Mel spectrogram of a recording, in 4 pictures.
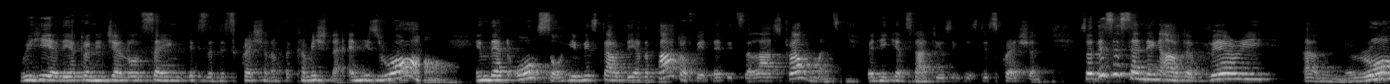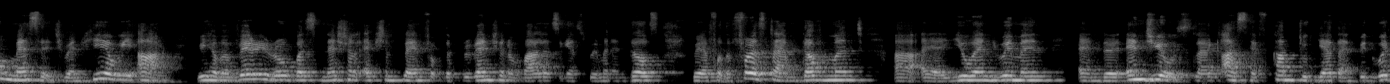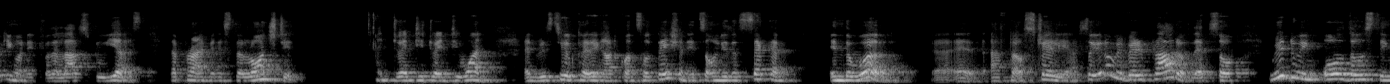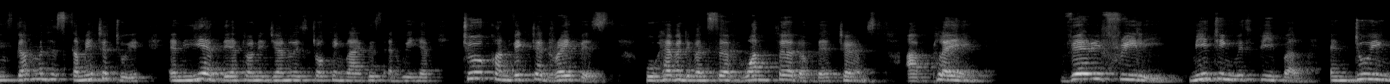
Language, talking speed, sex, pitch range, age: English, 185 wpm, female, 170-210 Hz, 50-69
